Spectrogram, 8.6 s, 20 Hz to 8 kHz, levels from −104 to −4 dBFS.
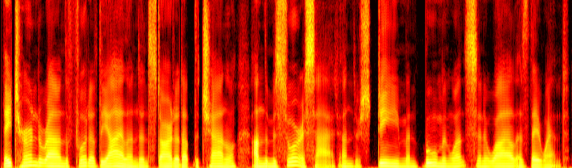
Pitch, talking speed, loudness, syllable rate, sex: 125 Hz, 195 wpm, -21 LUFS, 4.7 syllables/s, male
